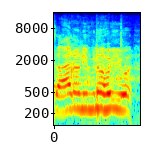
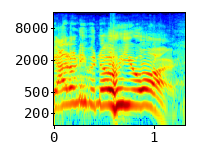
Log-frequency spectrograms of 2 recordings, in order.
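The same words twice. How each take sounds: First: Said in the usual way. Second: Louder and higher repeat of the put-down; scoffing mock disbelief, raised voice; punched-up mock dismissal. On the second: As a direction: hit it harder the second time, mocking.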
